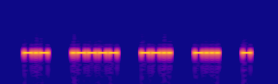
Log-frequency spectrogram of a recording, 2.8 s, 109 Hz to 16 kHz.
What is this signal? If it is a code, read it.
Morse code, heard as a keyed tone, about 46 wpm, spaced as for 25 wpm, 700 Hz. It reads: K1ZBT
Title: USA Call Signs - 5 Characters - 3x Character Spacing - 45wpm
